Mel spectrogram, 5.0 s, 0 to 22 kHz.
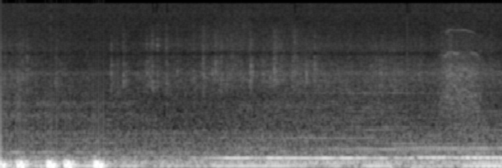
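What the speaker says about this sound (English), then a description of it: "Heartbeat too fast" Rapid heartbeat in the video game Pathologic 3: Quarantine, about four quick low thumps at the start, followed by a quiet, steady ambient drone.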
